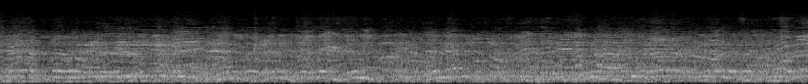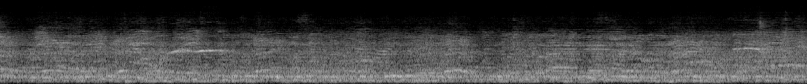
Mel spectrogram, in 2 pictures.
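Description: A large crowd of people chatters and cheers loudly in a noisy hall.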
